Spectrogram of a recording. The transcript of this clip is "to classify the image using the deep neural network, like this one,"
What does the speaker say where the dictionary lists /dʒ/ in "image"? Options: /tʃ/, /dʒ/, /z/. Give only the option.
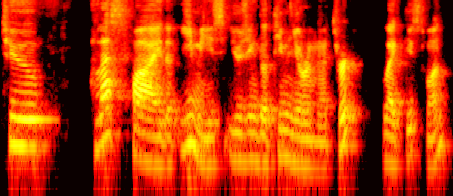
/z/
